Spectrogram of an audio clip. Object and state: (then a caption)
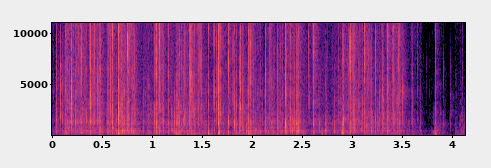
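Plastic foil chip bag crinkling. A medium-sized Doritos chip bag of metallized plastic, partly full of chips, is squeezed and crinkled by white costume gloves. Dense, bright crinkling and sharp crackles run continuously with little low end, tapering off toward the end.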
